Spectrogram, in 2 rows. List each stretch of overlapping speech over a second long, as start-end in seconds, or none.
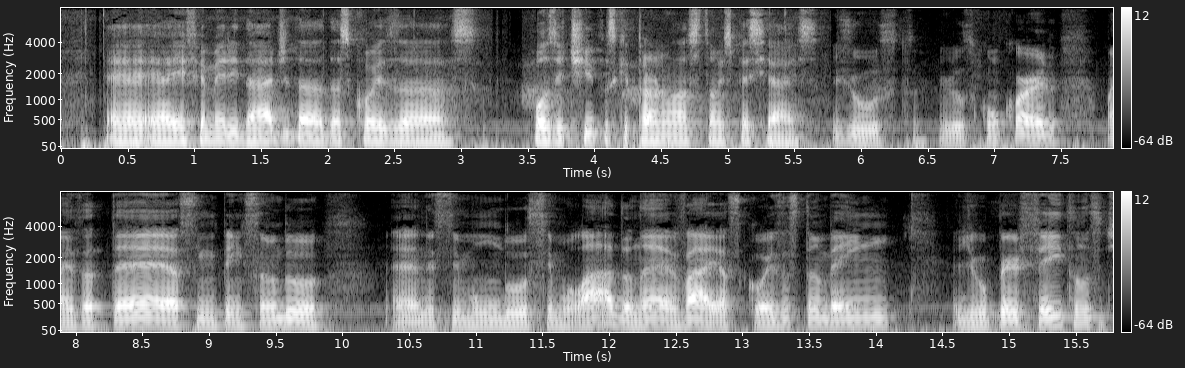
none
